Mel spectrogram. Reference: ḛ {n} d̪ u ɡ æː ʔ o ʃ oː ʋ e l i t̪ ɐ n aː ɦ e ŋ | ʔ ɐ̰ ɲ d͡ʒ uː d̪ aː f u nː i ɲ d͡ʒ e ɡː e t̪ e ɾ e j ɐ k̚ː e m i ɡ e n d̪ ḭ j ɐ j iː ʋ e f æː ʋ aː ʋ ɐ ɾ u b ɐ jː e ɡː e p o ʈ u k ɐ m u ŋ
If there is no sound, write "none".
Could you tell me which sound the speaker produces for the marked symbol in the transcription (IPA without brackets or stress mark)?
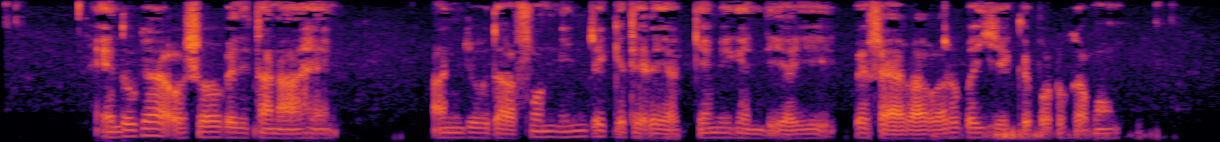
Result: n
